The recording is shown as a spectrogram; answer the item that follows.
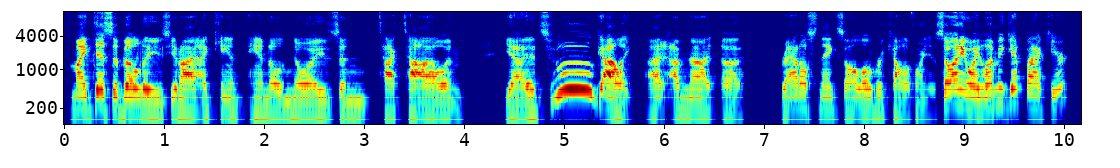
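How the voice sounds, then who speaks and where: A man streaming live from home, chatting casually and rambling excitedly with lots of exclamations and restarts. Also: a little high, normal speed. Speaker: live streamer reading chat. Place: home in Washington State.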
